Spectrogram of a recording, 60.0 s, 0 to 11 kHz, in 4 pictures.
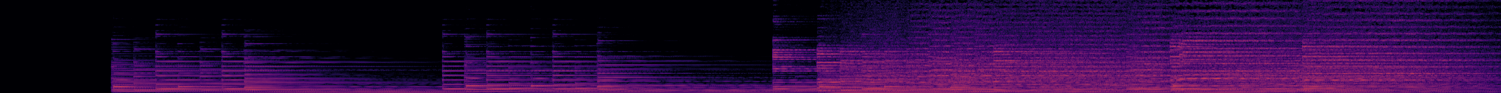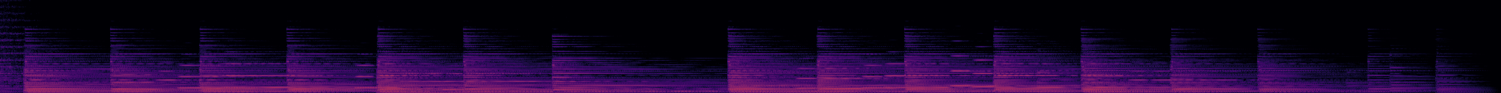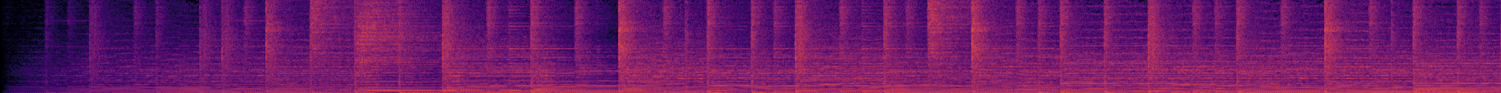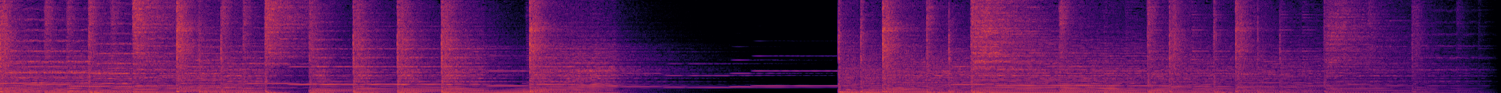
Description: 원키에서(-1)내린 멜로디 포함된 MR입니다.(미리듣기 참조)
앞부분30초, 뒷부분30초씩 편집해서 올려 드리고 있습니다.
중간에 음이 끈어지고 다시 나오는 이유는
